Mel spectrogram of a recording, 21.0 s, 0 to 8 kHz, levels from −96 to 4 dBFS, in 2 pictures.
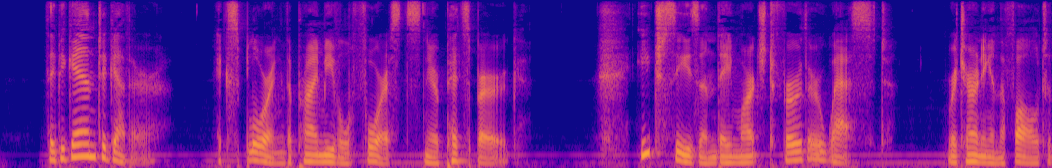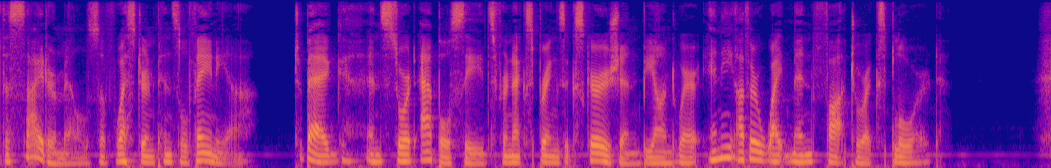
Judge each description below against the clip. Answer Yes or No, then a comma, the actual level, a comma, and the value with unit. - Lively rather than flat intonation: No, average, 4.1 semitones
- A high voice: No, low, 115 Hz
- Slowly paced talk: Yes, slow, 130 wpm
